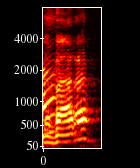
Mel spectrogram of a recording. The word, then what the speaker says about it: Nevada: And how do you pronounce Nevada? Nevada? Yeah, you got it right.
